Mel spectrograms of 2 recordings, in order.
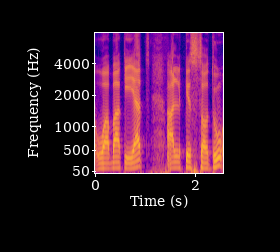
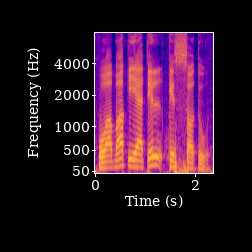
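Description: First: The t of baqiyat has no following vowel. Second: The t of baqiyat takes an i vowel. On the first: "Ini baqiyat tanya sukun" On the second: "bisa dibaca berbaris kasrah menjadi wa baqiyatil qissatu"

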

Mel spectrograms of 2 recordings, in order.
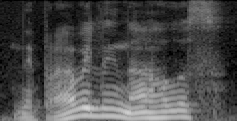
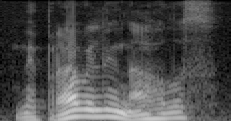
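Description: No difference in how they are said.

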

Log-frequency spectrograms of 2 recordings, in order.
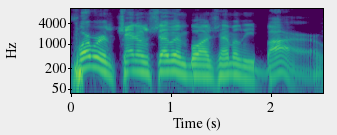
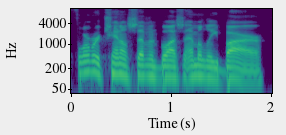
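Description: First: It is said in a put-on character voice. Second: It is said in the speaker's normal voice.

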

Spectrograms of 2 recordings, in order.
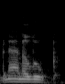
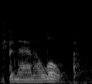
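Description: First: The last word rhymes with hoop. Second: The last word rhymes with hope. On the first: The speaker calls it wrong. "I was saying it wrong the whole time" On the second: The speaker calls it right. "It's banana loop"

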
